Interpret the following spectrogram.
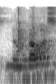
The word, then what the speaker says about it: Novellus: In case not, it's Novellus, so spelled like novel, like a good book to read, and then IS at the end, Novellus.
